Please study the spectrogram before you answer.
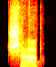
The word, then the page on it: schappe: Indian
